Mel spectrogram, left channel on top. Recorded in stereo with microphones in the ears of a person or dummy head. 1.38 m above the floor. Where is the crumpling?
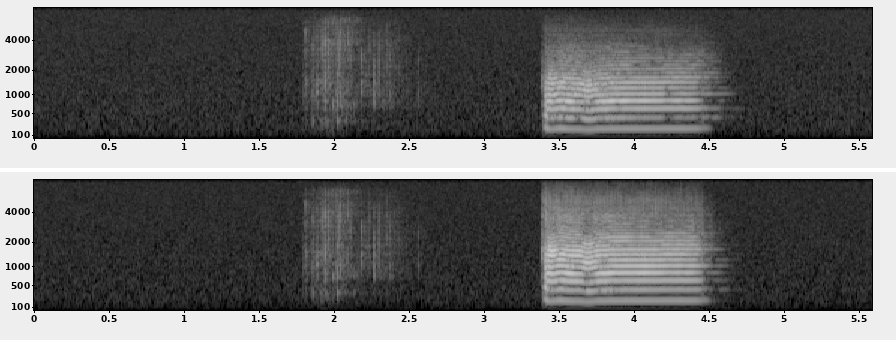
15° right (ahead or behind), 1.8 m.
